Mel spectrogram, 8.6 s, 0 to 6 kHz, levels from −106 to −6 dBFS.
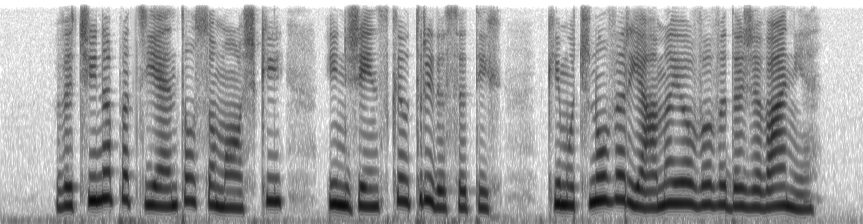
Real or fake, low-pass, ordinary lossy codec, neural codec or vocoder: real; 5.4 kHz; none; none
